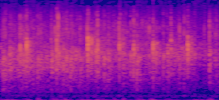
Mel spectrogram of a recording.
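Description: A church congregation claps in quick, scattered applause that stays faint and steady throughout, with no voices over it.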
